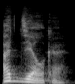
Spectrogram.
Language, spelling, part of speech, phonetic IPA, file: Russian, отделка, noun, [ɐˈdʲːeɫkə], Ru-отделка.ogg
- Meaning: 1. finishing, trimming, decoration work/finish 2. finish, decoration, trimmings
